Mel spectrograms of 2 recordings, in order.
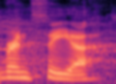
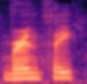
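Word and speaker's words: Brinsea: i say grew up i've always called it brencia just because i'm i'm a redneck and i like to pronounce lots of bibles but i've been told it's just brimsy but it's this big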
